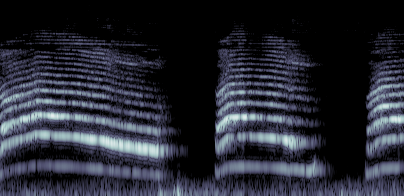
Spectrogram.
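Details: Female domestic cat in heat calls for a male to mate: long, drawn-out wailing meows about one and a half seconds each, slowly falling in pitch, rich and nasal, with short gaps and faint low background hum.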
